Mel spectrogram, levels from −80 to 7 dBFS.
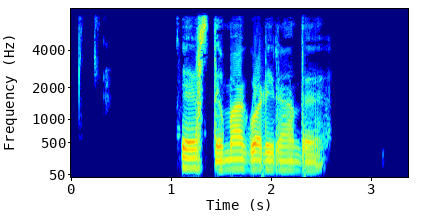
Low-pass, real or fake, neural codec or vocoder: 7.2 kHz; real; none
